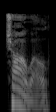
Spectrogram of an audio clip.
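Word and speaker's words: Cherwell: As it happens, the same student newspaper, Charwell, pronounced like the Oxford River after which it is named, once telephoned me when it was doing a survey of dons to see how cool we were.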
